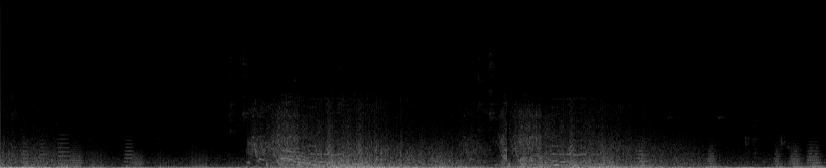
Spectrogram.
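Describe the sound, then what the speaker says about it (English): Explosive barrels blow up in Star Wars: Dark Forces with a heavy crashing boom, followed by a second blast that trails off into a long, rumbling roar. "And clearing out explosive barrels."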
